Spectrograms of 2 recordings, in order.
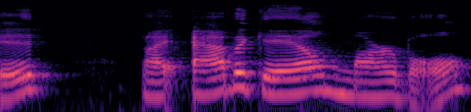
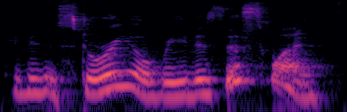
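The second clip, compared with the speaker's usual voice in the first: ordinary delivery, nothing marked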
